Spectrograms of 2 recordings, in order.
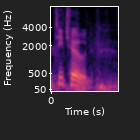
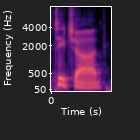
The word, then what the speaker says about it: T-Chad: Yeah, but it's T-Chad, Chad, like CH odd.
